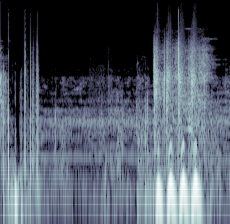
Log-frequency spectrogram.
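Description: Gunshots fire in a shooting video game: a quick burst of sharp, close shots opens, then a quieter stretch, and a louder, booming rumble builds near the end.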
